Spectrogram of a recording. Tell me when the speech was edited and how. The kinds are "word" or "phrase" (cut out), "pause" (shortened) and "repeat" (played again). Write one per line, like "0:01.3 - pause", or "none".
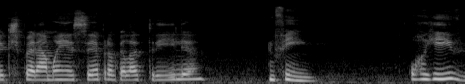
0:01.2 - word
